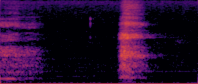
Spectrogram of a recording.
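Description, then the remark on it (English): A voice imitates labored, gasping breaths: a breathy exhale at the start, a pause, then one sharp, noisy gasp near the middle, fairly quiet, with no talking. “I remember his breathing was like this.”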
